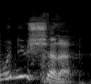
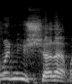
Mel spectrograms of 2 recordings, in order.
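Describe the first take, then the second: First: Echoed back much higher; mocking echo. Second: Quoted much higher; squeaky mock retort. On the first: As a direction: throw it right back, squeaky. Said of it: "I said". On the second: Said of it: "He said".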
